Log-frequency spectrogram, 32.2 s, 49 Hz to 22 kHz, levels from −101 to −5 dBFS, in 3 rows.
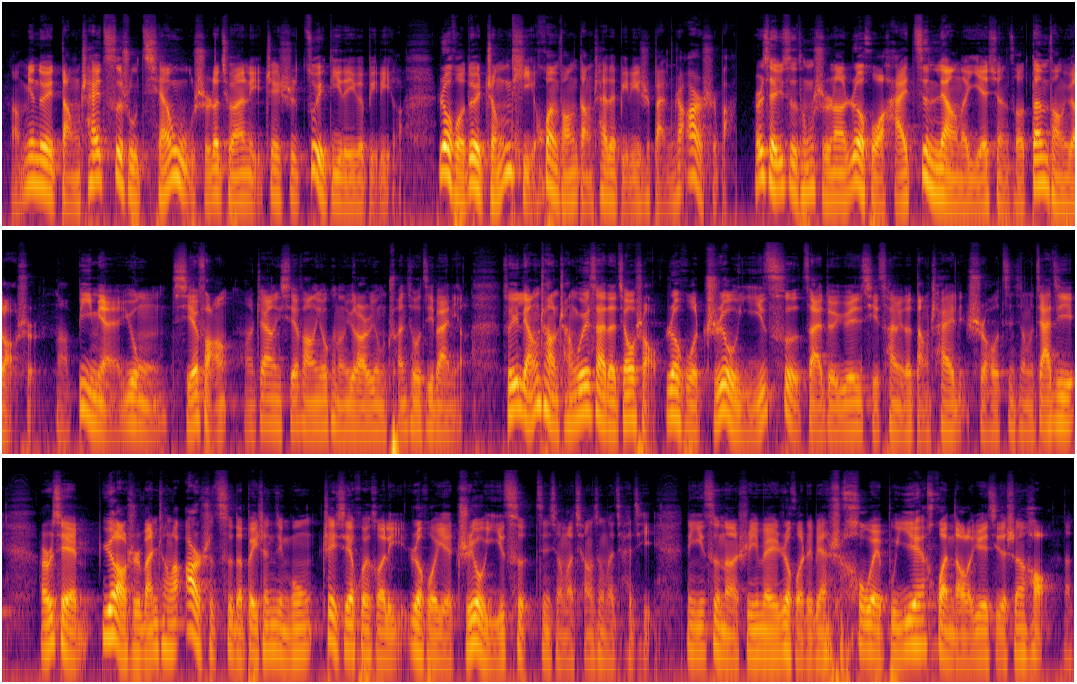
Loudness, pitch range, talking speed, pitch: -27 LUFS, 95-115 Hz, 340 characters per minute, 105 Hz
